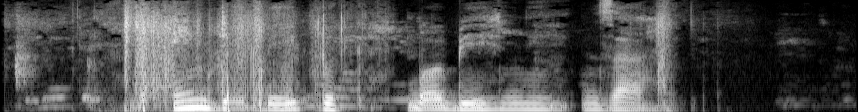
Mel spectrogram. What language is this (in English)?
Bebele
